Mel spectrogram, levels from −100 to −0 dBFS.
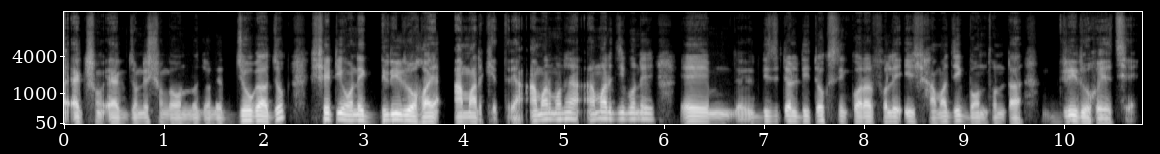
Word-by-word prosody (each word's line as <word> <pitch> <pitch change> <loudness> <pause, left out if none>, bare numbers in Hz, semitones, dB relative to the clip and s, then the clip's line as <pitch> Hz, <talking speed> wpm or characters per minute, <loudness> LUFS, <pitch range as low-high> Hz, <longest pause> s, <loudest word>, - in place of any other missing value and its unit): একস - - -10 0.2
একজনের 95 +2 -6
সঙ্গে 90 -2 -7
অন্যজনের 85 0 -6 0.2
যোগাযোগ, 120 +6 +5 0.3
সেটি 150 0 +4
অনেক 125 -2 +4 0.2
দৃঢ় 130 0 +6
হয় 100 0 +6 0.2
আমার 100 0 +2
ক্ষেত্রে। - - -12 0.2
আমার 140 +4 +2
মনে 150 +2 0
হয় 150 - 0
আমার 160 +2 +3
জীবনে 155 -1 -2 0.5
এইম 110 -3 +3 0.2
ত - - -11 0.3
digital 115 +1 -1
detoxing 115 -2 -3
করার 105 -3 +3
ফলে 105 +1 0
এই 110 - -1
সামাজিক 105 +7 -3
বন্ধনটা 95 -1 -3 0.5
দৃঢ় 115 -3 +3
হয়েছে। 80 -1 -4
110 Hz, 150 wpm, -22 LUFS, 95-125 Hz, 0.5 s, দৃঢ়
